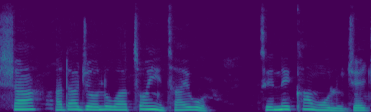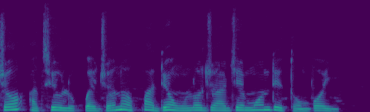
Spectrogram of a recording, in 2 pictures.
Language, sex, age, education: Yoruba, female, 46-60, tertiary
